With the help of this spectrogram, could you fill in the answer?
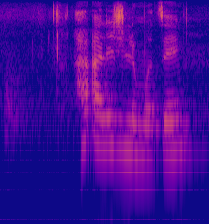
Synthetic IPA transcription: haʔalɪdilɪmɔt͡sʼe

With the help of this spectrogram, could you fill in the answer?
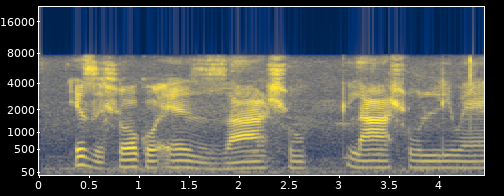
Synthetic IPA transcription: iziɬɔk̬ʼɔʔɛzau | laɬuliwɛː

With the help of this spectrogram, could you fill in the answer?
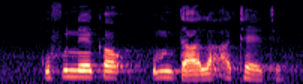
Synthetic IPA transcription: k̬ufunɛk̬aum̩d̥ʱala̰ʔa̰tʰɛːtʰɛ

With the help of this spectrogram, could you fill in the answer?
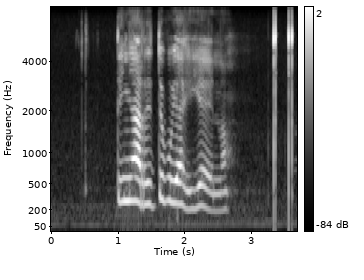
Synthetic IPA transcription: tʼɪɲar̤itʼɪβʊjaɦijɛːna

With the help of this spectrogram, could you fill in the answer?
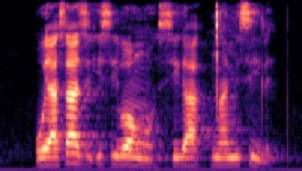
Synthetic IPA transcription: ujasaziʔisiɓɔŋɔsik̬aŋ͡ǀamisiːlɛ

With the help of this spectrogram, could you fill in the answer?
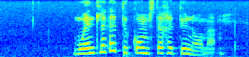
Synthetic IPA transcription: muəntləkətukɔmstəχətunɑːmʔə̰

